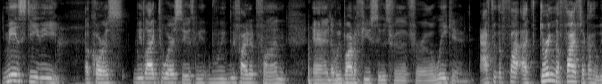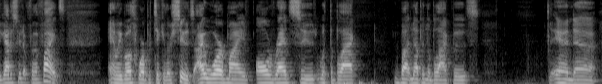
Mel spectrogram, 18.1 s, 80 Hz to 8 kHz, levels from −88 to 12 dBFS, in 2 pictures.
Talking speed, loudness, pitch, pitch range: 220 wpm, -23 LUFS, 135 Hz, 125-145 Hz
